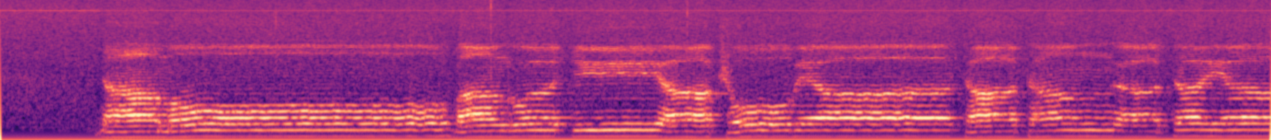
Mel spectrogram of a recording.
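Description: A man chanting a Buddhist mantra in a low voice, in long held phrases on a nearly steady pitch, starting about a second in with short breaks between phrases.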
